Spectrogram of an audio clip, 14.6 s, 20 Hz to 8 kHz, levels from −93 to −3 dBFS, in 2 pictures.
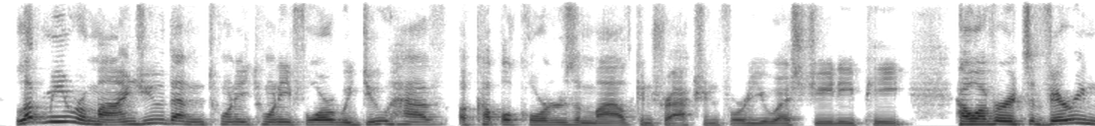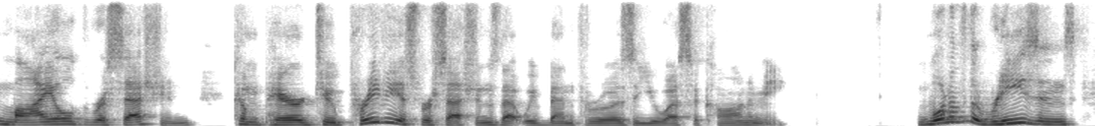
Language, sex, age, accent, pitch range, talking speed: English, male, 30-49, American, 135-210 Hz, 170 wpm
